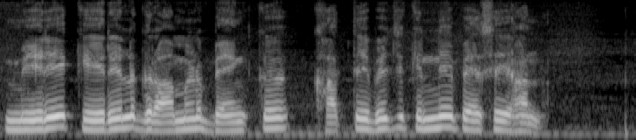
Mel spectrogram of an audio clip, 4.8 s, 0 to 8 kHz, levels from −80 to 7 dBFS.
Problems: constant background noise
